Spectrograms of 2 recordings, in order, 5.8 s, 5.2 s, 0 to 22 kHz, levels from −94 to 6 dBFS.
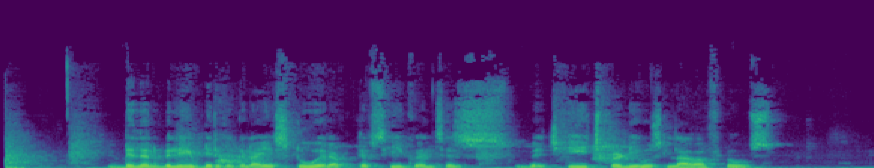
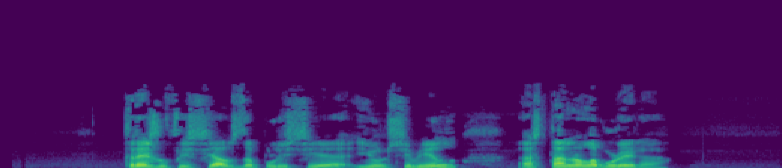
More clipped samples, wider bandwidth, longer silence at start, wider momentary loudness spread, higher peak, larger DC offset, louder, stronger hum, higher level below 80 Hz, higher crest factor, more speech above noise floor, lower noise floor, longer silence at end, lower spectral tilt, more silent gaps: neither; first, 14 kHz vs 10 kHz; second, 0.05 s vs 0.85 s; about the same, 12 LU vs 12 LU; second, -4 dBFS vs 0 dBFS; neither; about the same, -21 LUFS vs -22 LUFS; neither; first, -38 dBFS vs -70 dBFS; second, 16 dB vs 22 dB; second, 25 dB vs 53 dB; second, -45 dBFS vs -74 dBFS; second, 0 s vs 0.8 s; about the same, -5.5 dB/octave vs -5.5 dB/octave; neither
